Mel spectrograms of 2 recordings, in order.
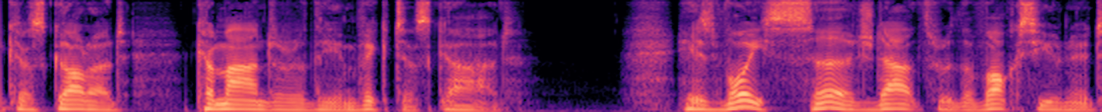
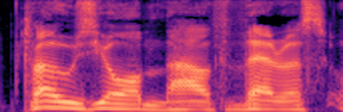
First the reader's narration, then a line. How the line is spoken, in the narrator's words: Augustine spat over his shoulder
